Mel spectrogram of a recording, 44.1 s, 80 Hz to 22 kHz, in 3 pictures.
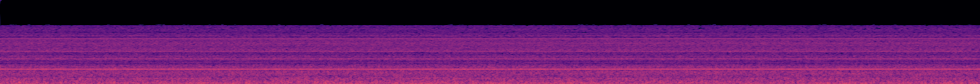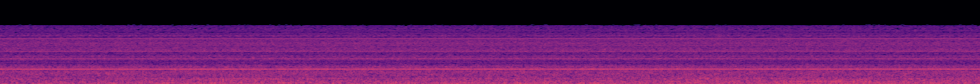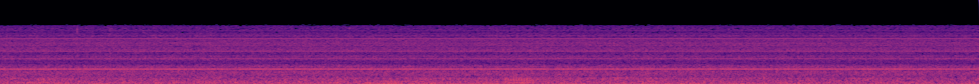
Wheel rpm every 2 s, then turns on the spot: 0, 0, 0, 0, 0, 0, 0, 0, 0, 0, 0, 0, 0, 0, 0, 0, 0, 0, 0, 0, 0, 0.
none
